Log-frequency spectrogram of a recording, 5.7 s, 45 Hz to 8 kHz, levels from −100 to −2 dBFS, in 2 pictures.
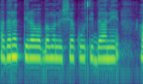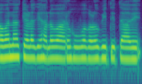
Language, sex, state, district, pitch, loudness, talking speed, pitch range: Kannada, female, Karnataka, Bidar, 225 Hz, -20 LUFS, 105 wpm, 220-230 Hz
